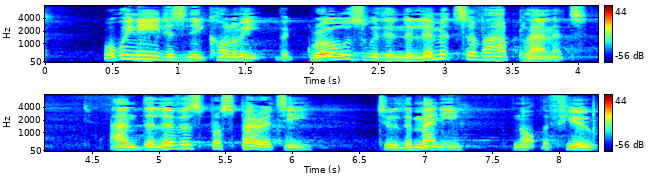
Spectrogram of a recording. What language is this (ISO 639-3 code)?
eng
